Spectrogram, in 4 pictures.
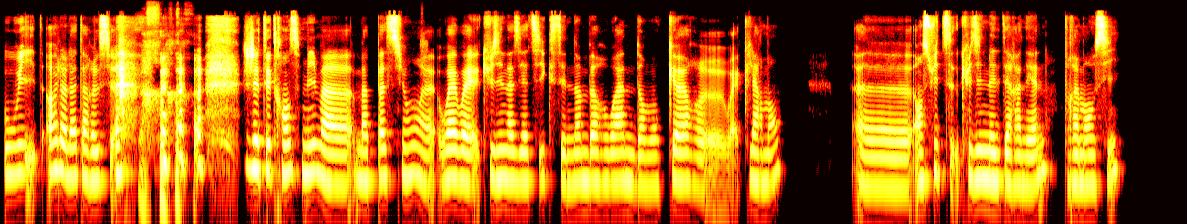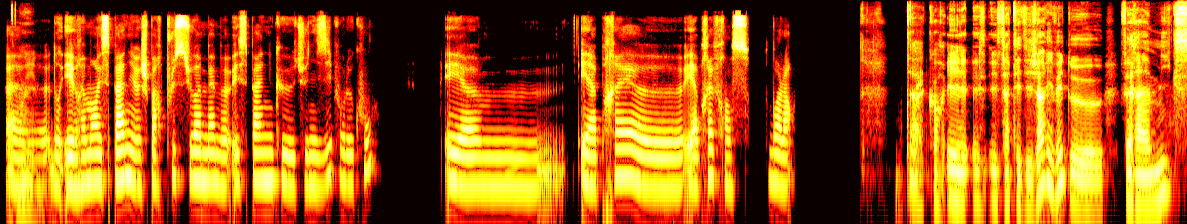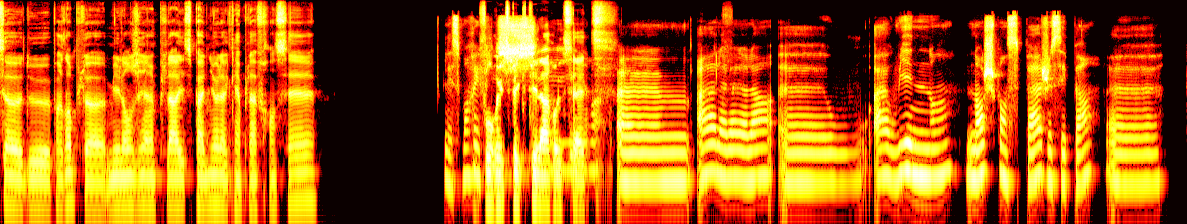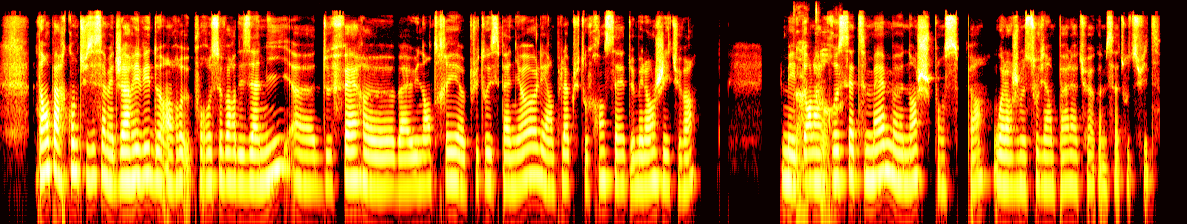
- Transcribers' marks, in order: chuckle; laugh; chuckle; in English: "number one"; stressed: "cœur"
- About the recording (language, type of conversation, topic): French, podcast, Qu’est-ce qui, dans ta cuisine, te ramène à tes origines ?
